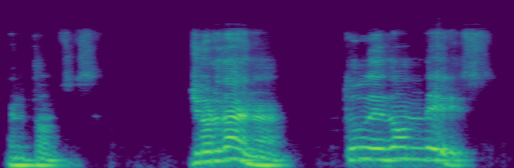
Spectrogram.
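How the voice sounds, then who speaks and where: A man's voice: high-pitched, very animated, slow pace, husky, low-quality recording. A middle-aged male teacher, lecturing a class and often checking in with questions.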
